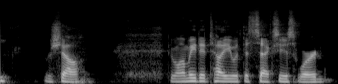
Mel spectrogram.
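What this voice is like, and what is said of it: Usual voice. Nothing is said of it.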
